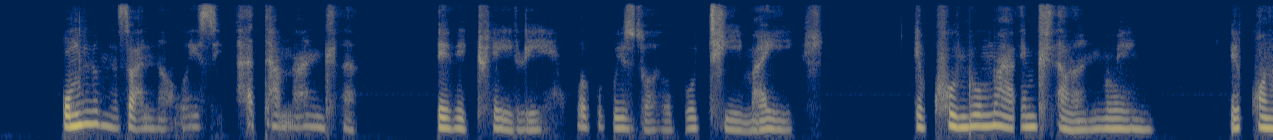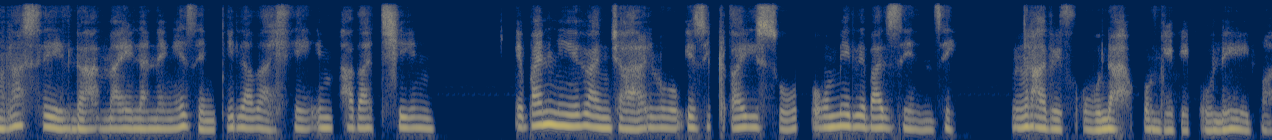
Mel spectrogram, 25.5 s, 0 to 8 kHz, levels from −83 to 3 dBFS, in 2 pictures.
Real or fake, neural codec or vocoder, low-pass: fake; codec, 16 kHz in and 24 kHz out, 0.6 kbps, FocalCodec, streaming, 4096 codes; 7.2 kHz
